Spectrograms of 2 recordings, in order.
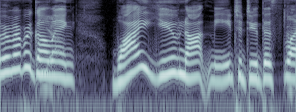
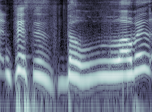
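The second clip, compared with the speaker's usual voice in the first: ordinary talk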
